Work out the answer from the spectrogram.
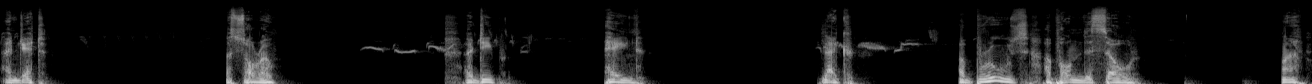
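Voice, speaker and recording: A man performs a lonely Frankenstein-style monster for an ASMR roleplay. The voice is very deep and rough with husk, and it moves very slowly, halting and pensive. The creature is gentle and melancholy, choosing formal words with care. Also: exaggerated voice. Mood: pensive, sorrowful.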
